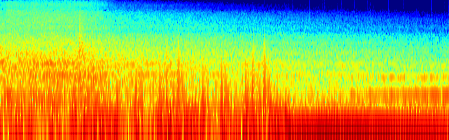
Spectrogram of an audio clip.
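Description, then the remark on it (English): A steady low rumble of a car driven very fast through the streets of Maddamia toward a field hospital, heavy, with engine drone and bumps of road noise building slightly louder toward the end. “And while he was driving through the streets of Maddamia, I was watching the same scene all over.”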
